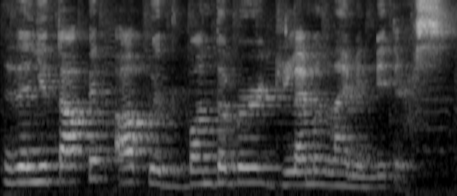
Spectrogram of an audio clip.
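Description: A young woman guides viewers through a recipe step by step. Her voice sits fairly high. The room is strongly echoey, and music plays behind her. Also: moderate pace. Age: 20s. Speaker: host of a drink recipe video. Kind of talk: scripted step-by-step tutorial presenting. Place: indoor kitchen with bare walls.

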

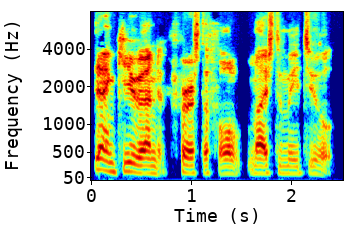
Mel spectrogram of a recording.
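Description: A man's voice: mid-range voice, normal speed, fairly bright tone, no echo. A young man with a Finnish accent, introducing himself casually on a video call from inside a car. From Finland. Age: young adult. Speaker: co-owner of a painting company. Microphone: phone video call.

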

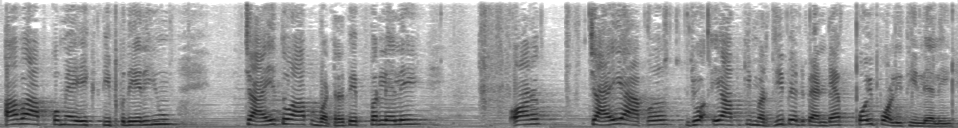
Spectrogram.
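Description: A woman's voice: on the high side, measured pace, soft background music. A middle-aged woman in her home kitchen, chattily explaining each step of a recipe as she cooks. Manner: chatty, explanatory, mixes English words. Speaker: cooking channel host. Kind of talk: home cooking demonstration.

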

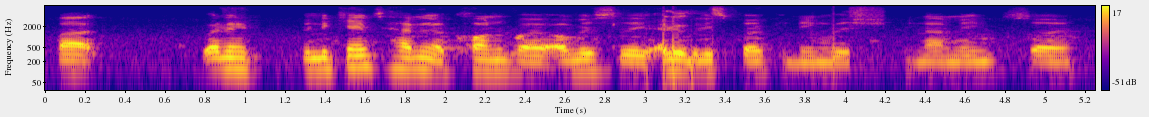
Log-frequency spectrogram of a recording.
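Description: A young man with an Australian accent, a guest chatting casually on a video call, relaxed and rambling. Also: fairly low pitch, fast, a little hiss or hum. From Singapore. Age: young adult. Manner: relaxed, rambling with many likes and you-know-what-I-means. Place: small bright room indoors. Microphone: headset. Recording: dull lo-fi video call audio.

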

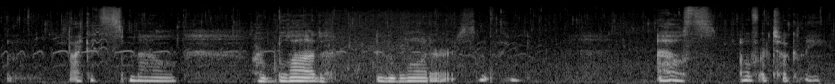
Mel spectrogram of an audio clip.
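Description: A woman playing an anguished, proud vampire mermaid princess in a dramatic ASMR roleplay, soft, breathy and halting, often near a whisper. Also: low voice, a little hiss or hum. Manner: halting, theatrical, mournful. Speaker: roleplay voice actor.

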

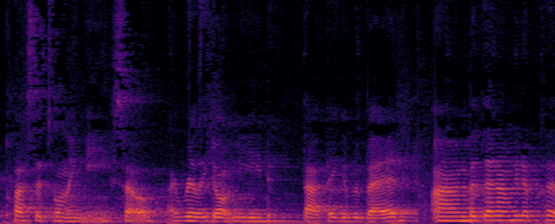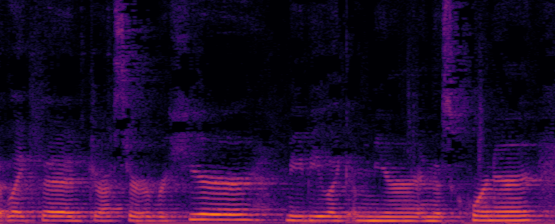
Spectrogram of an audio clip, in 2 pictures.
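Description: A young woman in her twenties chatting bubbly and casually to a handheld camera, peppering her talk with fillers as she films in an empty apartment. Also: medium pitch. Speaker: vlogger. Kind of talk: casual vlog apartment tour. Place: empty apartment with bare walls and hard floors. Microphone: handheld camera at arm's length. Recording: echoey empty room.

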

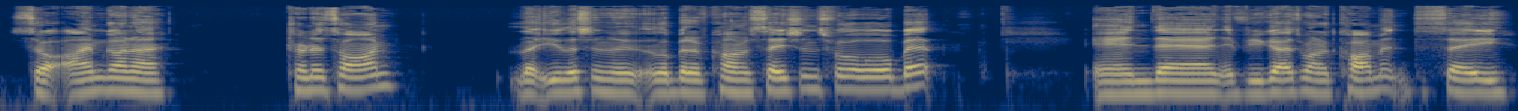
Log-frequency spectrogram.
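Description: A young adult man giving a casual, unscripted gadget demonstration, halting and often repeating himself. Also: mid-range voice, a little mellow. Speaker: amateur vlogger showing gadgets. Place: small furnished bedroom indoors. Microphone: phone or camera at arm's length.

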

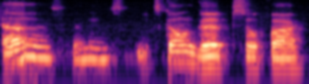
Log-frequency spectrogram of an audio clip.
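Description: A man's voice: mid-range voice, sing-song, takes it slowly, slightly rough. A young man chatting casually with friends on a video call. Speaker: actor at a table read. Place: dim room indoors, on a video call.

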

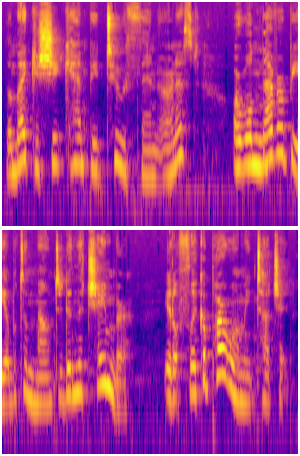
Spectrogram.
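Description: A woman's voice: mid-range voice, animated, fairly quick, breathy edge. Woman doing an arguing lab assistant guy from a novel, practical and insistent. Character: argumentative male research assistant, practical scientist.

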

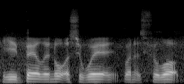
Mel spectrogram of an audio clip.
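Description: Casting: British male outdoor vlogger, mid-pitched voice, informal and chatty, talking through kit in a noisy outdoor recording. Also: level tone, quick pace. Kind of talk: casual gear walkthrough to camera. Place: outdoors in conifer woodland. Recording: outdoor recording with clear background noise.

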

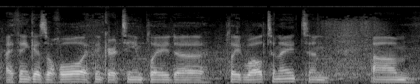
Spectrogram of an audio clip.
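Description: A man's voice: fairly low pitch, little pitch movement, background noise. A man in his thirties, a hockey player, giving a hesitant post-game interview into a handheld mic in a corridor. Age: 30s. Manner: hesitant, slow to form sentences. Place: small indoor arena corridor.

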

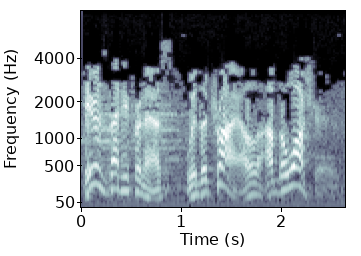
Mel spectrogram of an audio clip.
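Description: A 1950s American TV announcer, a man with a fairly high voice and hugely swooping intonation. He comes through a thin, tinny old soundtrack with music playing. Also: huge pitch swings, a little fast. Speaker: television announcer. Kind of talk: 1950s television commercial announcing.

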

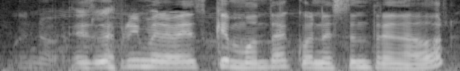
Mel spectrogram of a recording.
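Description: A woman's voice: fairly high pitch, fairly even intonation, quick pace. A woman reporter asking interview questions off camera at a racetrack, in a plain, friendly way with a few fillers. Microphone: handheld mic held to guests, off camera.

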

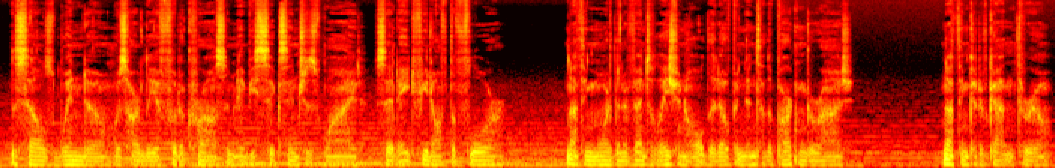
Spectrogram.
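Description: A man narrating an audiobook in a measured, solemn, scripted dramatic style. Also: sits low, creaky, fairly bright tone.

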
